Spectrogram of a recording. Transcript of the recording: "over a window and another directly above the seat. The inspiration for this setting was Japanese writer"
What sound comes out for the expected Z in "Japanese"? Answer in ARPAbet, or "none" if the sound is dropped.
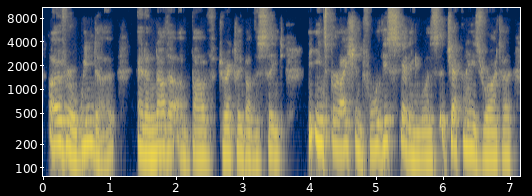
Z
